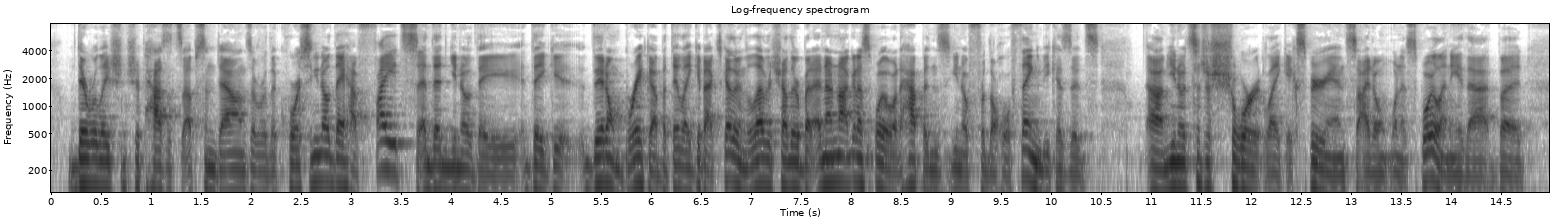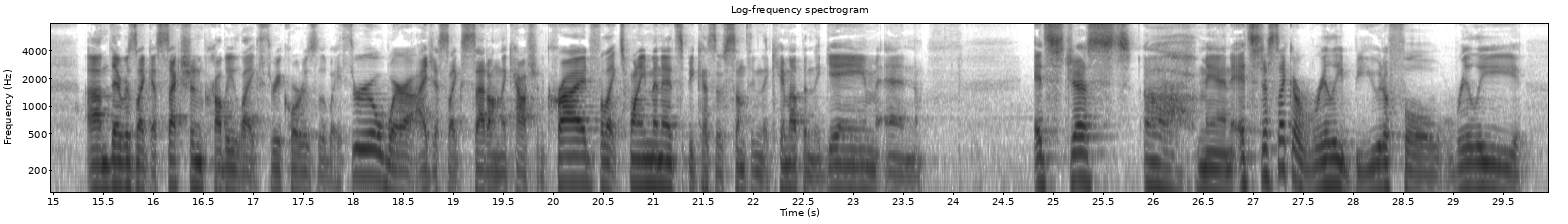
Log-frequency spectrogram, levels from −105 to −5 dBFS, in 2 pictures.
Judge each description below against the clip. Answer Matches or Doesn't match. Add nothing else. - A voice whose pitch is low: Matches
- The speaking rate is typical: Doesn't match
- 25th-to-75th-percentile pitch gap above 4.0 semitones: Matches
